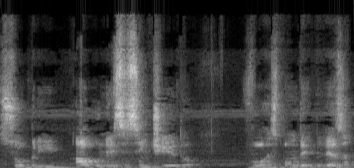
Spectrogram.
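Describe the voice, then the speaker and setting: A man talks at a fairly slow pace in a high pitch. There is audible room echo and noticeable background noise. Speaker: singing teacher. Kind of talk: livestream voice lesson. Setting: Instagram live.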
